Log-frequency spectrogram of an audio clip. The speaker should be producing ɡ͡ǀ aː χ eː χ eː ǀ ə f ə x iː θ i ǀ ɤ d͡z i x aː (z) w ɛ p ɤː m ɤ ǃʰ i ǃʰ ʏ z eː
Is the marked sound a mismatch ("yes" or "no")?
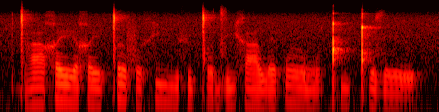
yes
